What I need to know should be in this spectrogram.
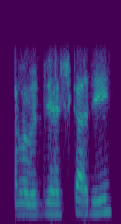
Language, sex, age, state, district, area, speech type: Punjabi, male, 30-45, Punjab, Mansa, urban, conversation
